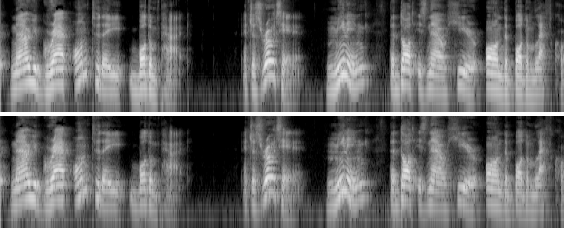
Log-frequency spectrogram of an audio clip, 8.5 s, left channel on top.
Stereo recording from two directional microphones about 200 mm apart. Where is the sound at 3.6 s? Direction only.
45° left (ahead or behind).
